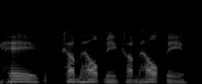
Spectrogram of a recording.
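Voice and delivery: ordinary talk, nothing marked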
